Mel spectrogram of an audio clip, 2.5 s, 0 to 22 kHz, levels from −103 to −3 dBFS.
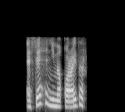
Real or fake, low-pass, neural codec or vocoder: fake; 5.4 kHz; codec, 16 kHz, 6 kbps, DAC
